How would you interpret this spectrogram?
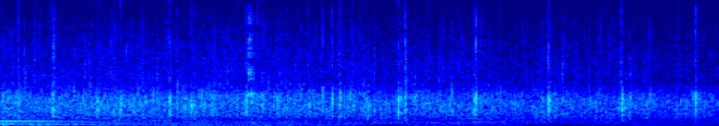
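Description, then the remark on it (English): A Church of God in Christ audience applauds steadily to welcome visitors from across the nation and around the world, a dense, continuous patter of many hands clapping with a low musical hum sustained underneath throughout. “Let's give them a rousing applause and welcome them.”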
